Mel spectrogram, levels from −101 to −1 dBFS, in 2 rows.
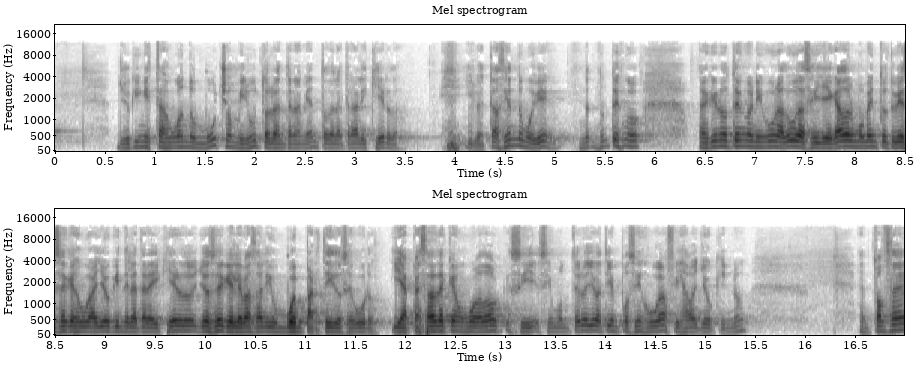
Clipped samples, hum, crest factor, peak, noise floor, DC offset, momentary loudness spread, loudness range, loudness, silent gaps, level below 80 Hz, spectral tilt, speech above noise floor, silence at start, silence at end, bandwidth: under 0.1%; none; 24 dB; -4 dBFS; -58 dBFS; under 0.1%; 18 LU; 11 LU; -27 LUFS; none; -66 dBFS; -5.5 dB/octave; 32 dB; 0 s; 0 s; 12.5 kHz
